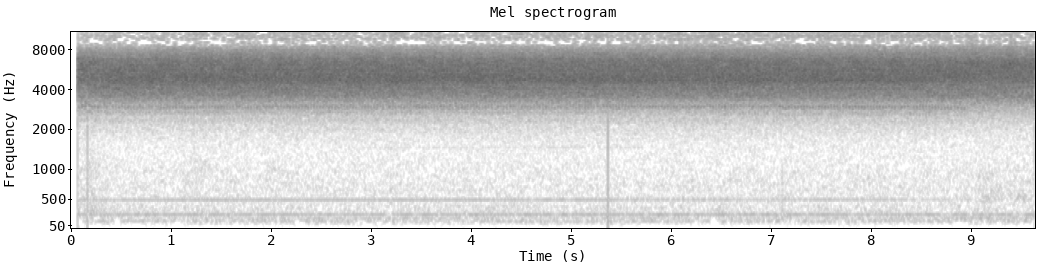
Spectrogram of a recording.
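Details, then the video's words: Loud cicadas forming a continuous, steady high-pitched buzzing drone that never lets up, intense enough to briefly knock out hearing; no other clear sounds. "Cicadas are loud"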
